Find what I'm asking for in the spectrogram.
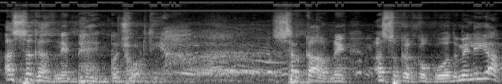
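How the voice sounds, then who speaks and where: Male cleric, emotional mourning sermon, sing-song, slightly high voice. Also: sing-song, heavy background noise. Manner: impassioned, sing-song chanting with sudden swells. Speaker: Shia religious preacher. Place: religious gathering in Punjab.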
